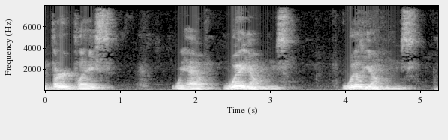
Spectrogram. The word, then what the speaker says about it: Williams: Williams. Pronunciar com esse som de W.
